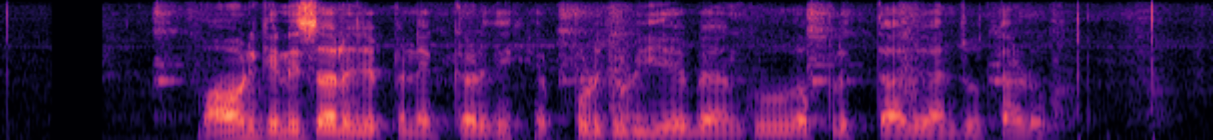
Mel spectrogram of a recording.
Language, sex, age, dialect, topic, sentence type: Telugu, male, 18-24, Telangana, banking, statement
